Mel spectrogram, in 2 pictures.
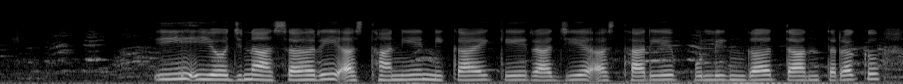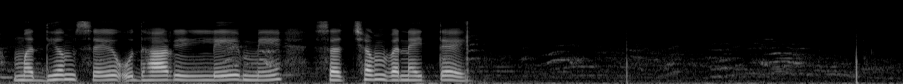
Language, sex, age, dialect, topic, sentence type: Maithili, female, 25-30, Eastern / Thethi, banking, statement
